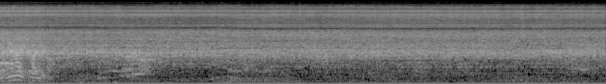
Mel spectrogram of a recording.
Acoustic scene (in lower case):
restaurant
